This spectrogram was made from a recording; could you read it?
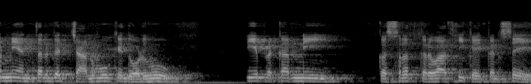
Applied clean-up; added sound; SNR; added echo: none; none; none; none.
